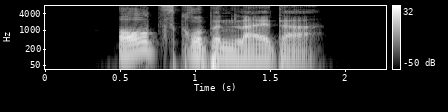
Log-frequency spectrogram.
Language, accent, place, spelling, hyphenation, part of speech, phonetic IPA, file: German, Germany, Berlin, Ortsgruppenleiter, Orts‧grup‧pen‧lei‧ter, noun, [ˈɔʁt͡sɡʁʊpn̩ˌlaɪ̯tɐ], De-Ortsgruppenleiter.ogg
- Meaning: Ortsgruppenleiter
